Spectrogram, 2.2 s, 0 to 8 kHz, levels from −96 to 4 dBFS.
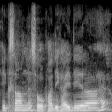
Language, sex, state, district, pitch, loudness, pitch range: Hindi, male, Uttar Pradesh, Shamli, 160 Hz, -14 LUFS, 130-165 Hz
